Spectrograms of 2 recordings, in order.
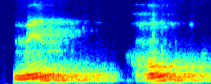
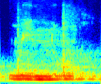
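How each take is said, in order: First: "من هو" slowly split, each part lifted; syllable by syllable. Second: Said in the usual way. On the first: Shown as a demonstration. Teacher shows the short gap between syllables, slow split reading. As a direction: say "من", leave a gap, then "هو". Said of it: "فاصل قصير بين المقاطع". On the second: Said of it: "سنعيد قراءة الكلمة بشكل كامل".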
